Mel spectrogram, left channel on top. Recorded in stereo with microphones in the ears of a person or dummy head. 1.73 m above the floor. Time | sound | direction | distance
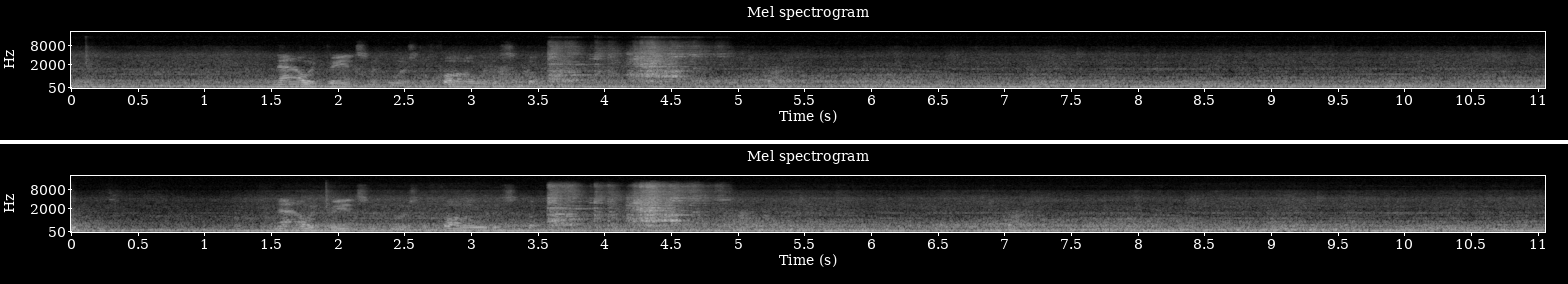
1.5 | a man speaking | 30° left (ahead or behind) | 1.0 m
3.6 | dishes clattering | 25° right (ahead or behind) | 1.8 m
